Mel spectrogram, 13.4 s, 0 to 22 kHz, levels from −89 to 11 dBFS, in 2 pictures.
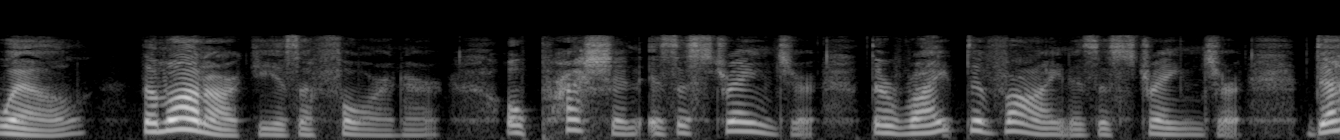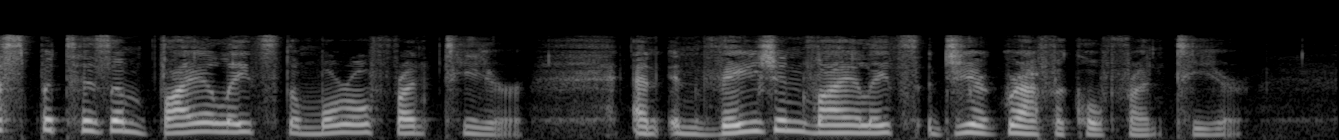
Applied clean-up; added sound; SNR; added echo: none; none; none; none.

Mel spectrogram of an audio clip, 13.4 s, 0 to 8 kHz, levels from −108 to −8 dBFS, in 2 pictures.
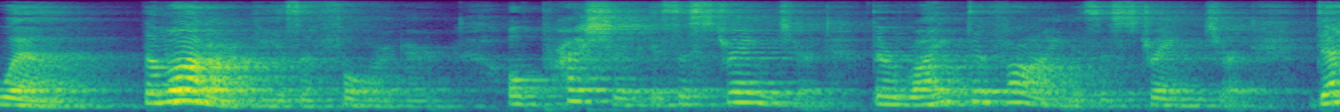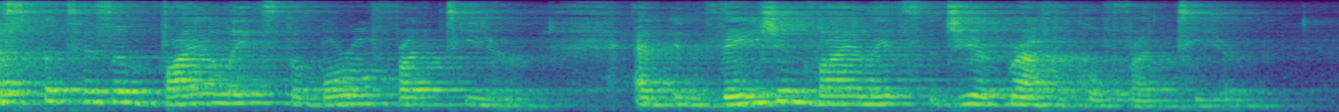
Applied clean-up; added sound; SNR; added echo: none; none; none; reverberation time 1.0 s.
